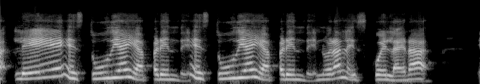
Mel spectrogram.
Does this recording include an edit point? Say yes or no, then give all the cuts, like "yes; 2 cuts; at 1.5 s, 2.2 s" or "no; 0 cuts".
yes; 1 cut; at 1.9 s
